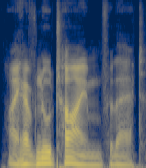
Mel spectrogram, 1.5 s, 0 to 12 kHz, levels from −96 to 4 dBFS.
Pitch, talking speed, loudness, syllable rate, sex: 90 Hz, 245 wpm, -19 LUFS, 4.7 syllables/s, male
